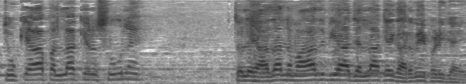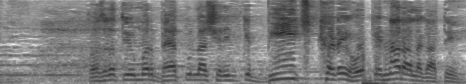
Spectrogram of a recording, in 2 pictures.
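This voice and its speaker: Ordinary pitch variation over music in the background. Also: man, high pitch for a man. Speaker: Islamic scholar giving a religious sermon. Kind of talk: Islamic sermon (bayan), emotional preaching.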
